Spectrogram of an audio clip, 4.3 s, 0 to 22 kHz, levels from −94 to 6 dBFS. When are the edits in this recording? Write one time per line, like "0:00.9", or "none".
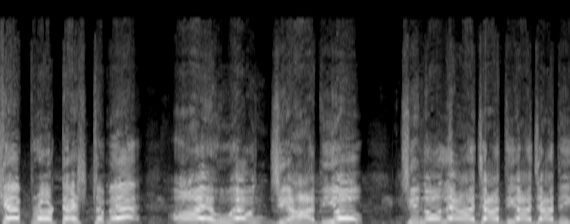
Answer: none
